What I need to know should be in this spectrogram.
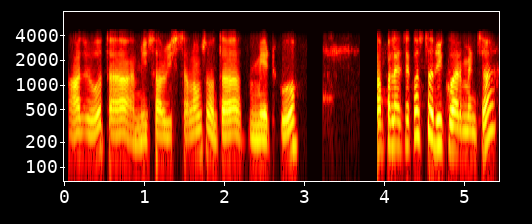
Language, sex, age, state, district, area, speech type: Nepali, male, 30-45, West Bengal, Kalimpong, rural, conversation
